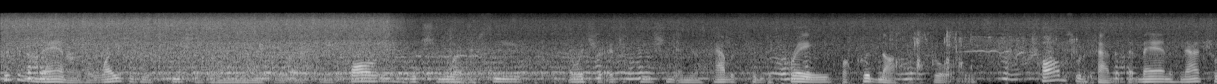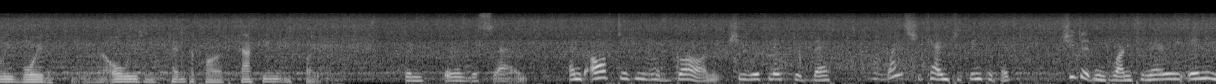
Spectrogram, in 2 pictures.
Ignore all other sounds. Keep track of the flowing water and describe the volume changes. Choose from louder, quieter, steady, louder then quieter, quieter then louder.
quieter.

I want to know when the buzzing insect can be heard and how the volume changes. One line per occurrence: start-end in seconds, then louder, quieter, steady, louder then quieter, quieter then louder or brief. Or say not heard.
0.0-24.3 quieter.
